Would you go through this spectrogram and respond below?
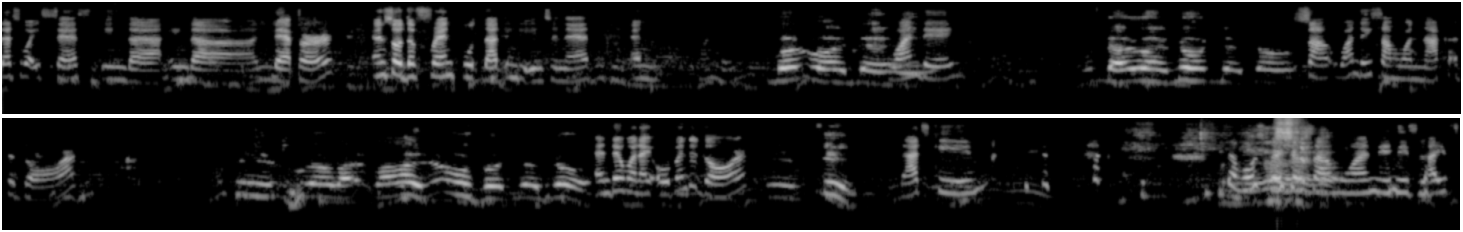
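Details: Adult man with severe cerebral palsy; dysarthria.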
